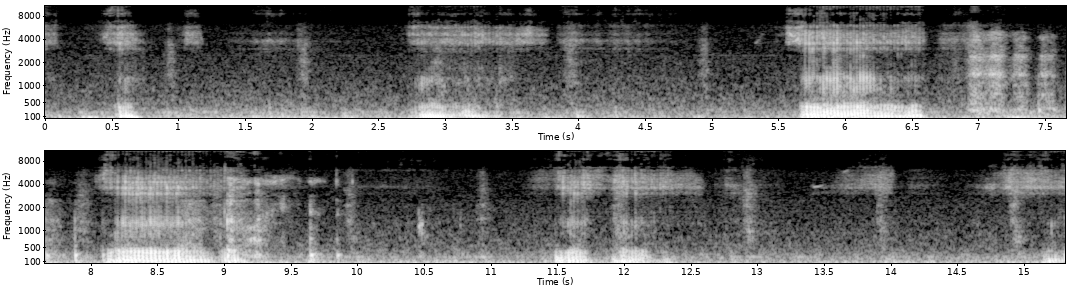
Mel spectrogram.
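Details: Sleeping puppy snoring: soft, low, snuffling snores at irregular intervals every few seconds over faint room noise.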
